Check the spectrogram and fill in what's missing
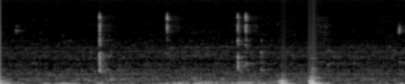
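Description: A computer mouse clicks a few times, sharp isolated ticks spaced apart over a faint background hum, with a couple of low thumps near the end.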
